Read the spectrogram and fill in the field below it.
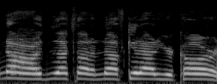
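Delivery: high-pitched mock angry yell; imitated screaming. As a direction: play the irate driver without full volume. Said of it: "and screaming and".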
